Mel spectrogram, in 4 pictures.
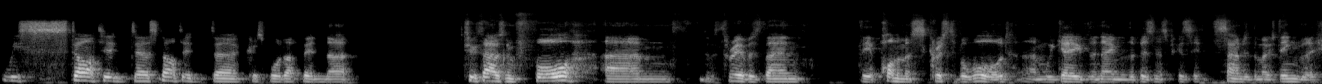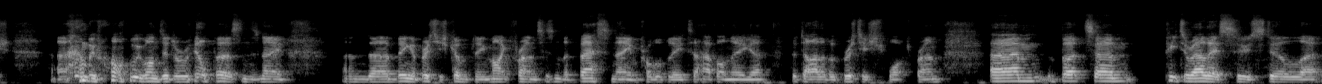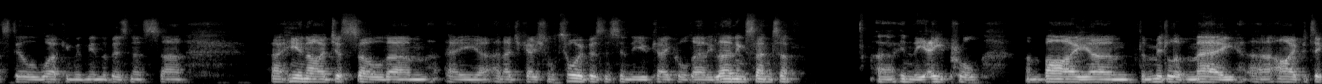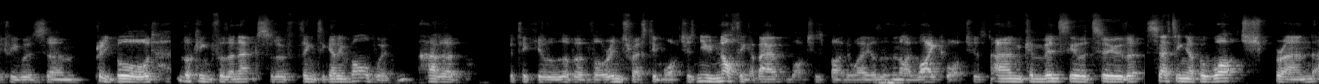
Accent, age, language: British, 40-59, English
